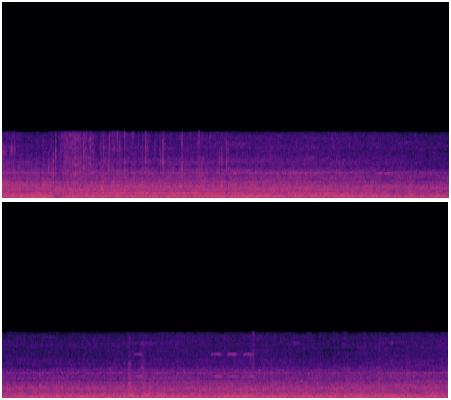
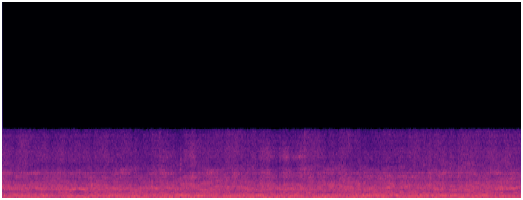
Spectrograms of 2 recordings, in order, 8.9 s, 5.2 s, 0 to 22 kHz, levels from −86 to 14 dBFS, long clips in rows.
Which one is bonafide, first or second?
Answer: first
